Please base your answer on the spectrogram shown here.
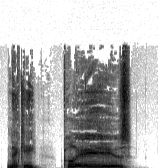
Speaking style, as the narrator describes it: sobbed

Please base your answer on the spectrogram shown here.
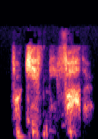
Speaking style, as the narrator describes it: he whispered

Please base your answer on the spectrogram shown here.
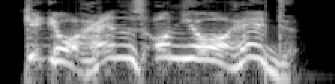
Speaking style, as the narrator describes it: he shouted harshly, tension edging a voice he was, with some small success, struggling to control

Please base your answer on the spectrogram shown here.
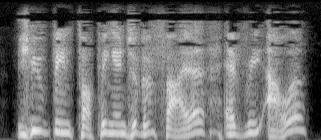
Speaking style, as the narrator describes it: Harry said, half laughing

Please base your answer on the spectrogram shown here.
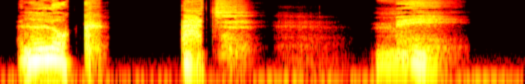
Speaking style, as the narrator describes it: he whispered

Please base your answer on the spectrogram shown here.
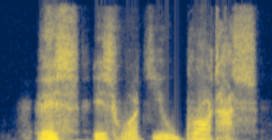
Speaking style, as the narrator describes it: the man hissed

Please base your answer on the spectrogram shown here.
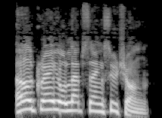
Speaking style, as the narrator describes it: called out Reg

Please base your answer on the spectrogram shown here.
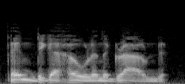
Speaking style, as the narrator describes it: said Legolas

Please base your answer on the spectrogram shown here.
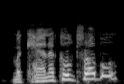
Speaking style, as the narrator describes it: yelled Mr

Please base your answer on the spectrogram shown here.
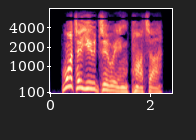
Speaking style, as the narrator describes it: said Snape coldly as ever

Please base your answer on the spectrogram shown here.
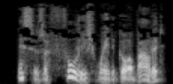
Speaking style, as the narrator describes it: Kalin muttered

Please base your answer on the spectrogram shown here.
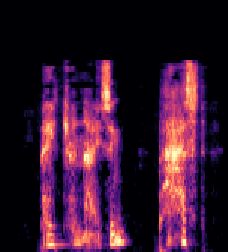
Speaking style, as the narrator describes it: he muttered as he read to himself

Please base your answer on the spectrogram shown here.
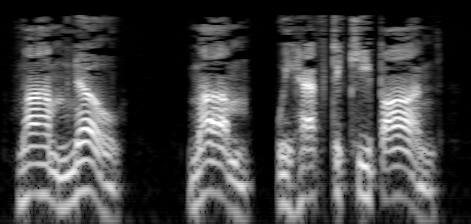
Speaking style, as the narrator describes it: she cried out with joy

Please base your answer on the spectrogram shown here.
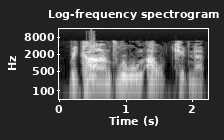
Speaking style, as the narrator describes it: growled Moody

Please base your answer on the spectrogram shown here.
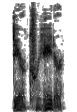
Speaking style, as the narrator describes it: Sebastian whispered

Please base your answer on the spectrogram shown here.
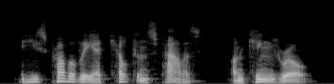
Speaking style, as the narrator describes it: Colin said

